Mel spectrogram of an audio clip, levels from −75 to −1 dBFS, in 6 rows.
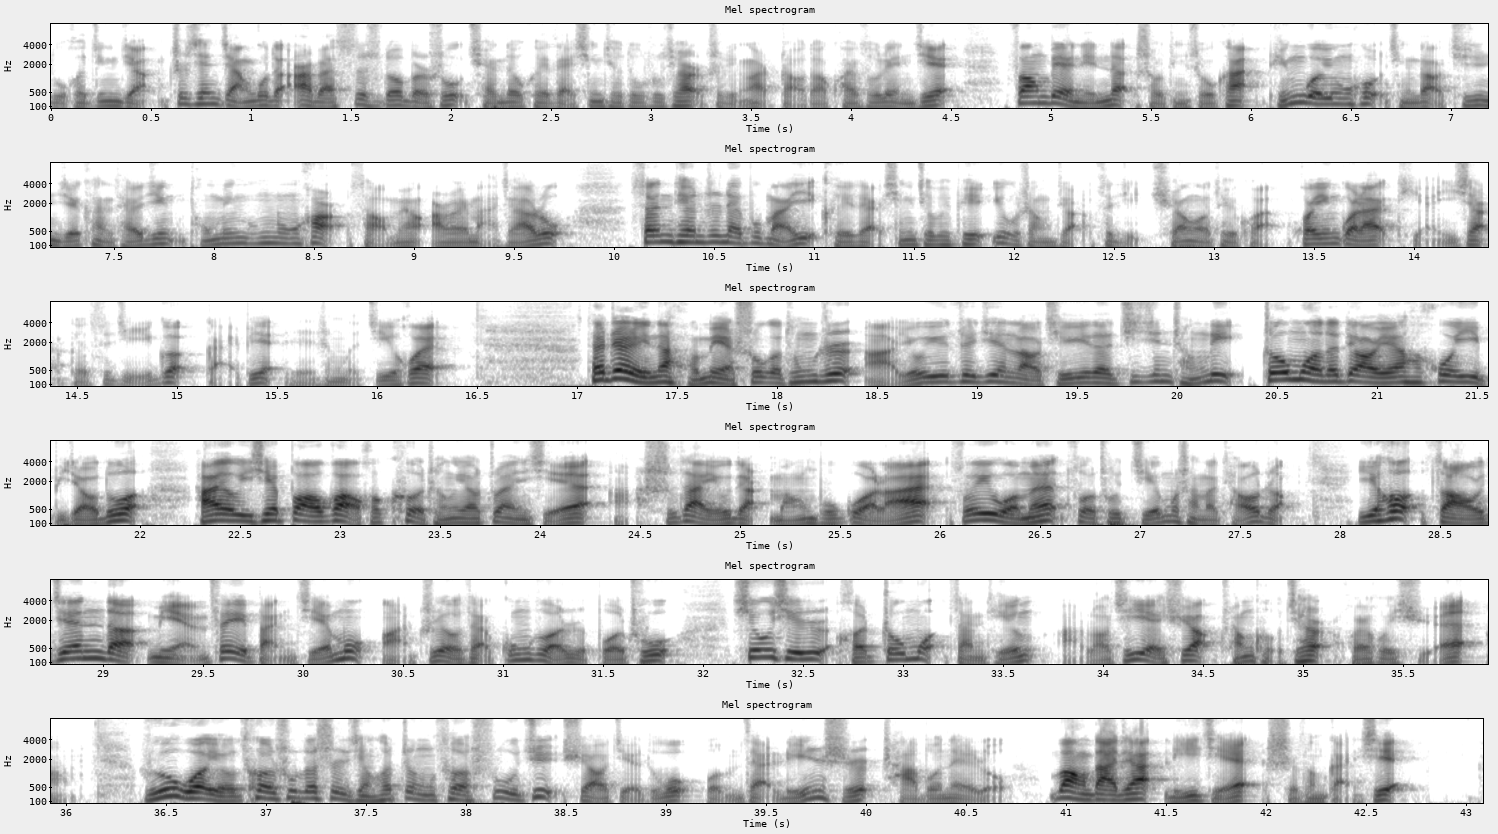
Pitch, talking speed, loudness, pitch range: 130 Hz, 350 characters per minute, -23 LUFS, 100-165 Hz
